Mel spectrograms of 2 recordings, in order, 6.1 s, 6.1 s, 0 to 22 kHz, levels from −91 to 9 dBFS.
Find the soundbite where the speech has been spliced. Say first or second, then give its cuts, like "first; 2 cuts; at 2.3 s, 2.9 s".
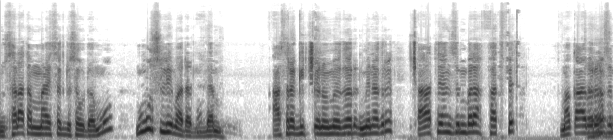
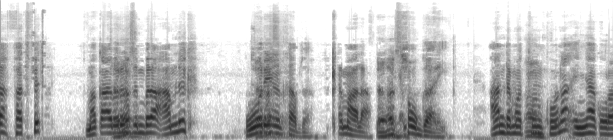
second; 1 cut; at 4.6 s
